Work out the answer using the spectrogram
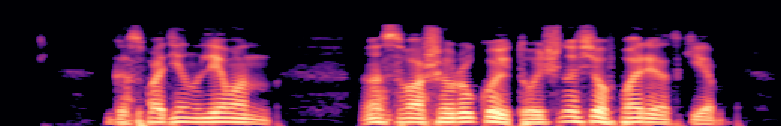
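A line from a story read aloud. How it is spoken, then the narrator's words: Worried question. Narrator (Russian): взволнованно поинтересовался Левин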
